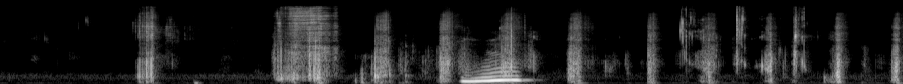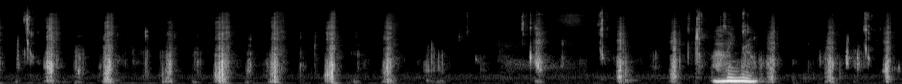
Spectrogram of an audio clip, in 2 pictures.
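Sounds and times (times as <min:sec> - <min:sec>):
chewing with smacking clicks: 0:05.7 - 0:18.0.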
